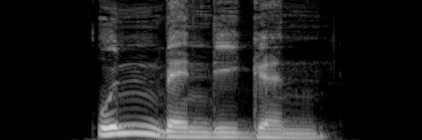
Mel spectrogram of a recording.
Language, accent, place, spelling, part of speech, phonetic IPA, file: German, Germany, Berlin, unbändigen, adjective, [ˈʊnˌbɛndɪɡn̩], De-unbändigen.ogg
- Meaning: inflection of unbändig: 1. strong genitive masculine/neuter singular 2. weak/mixed genitive/dative all-gender singular 3. strong/weak/mixed accusative masculine singular 4. strong dative plural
